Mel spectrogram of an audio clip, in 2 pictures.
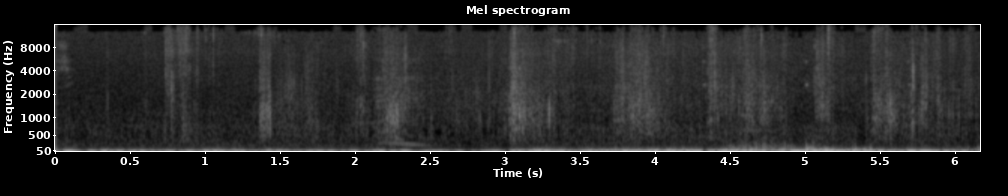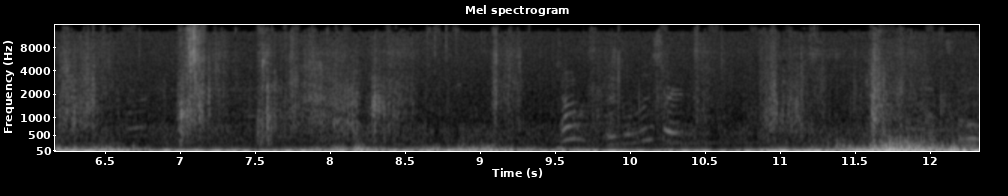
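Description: Footsteps on dry gravelly dirt, about two steps a second, with a low rumble on the microphone.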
